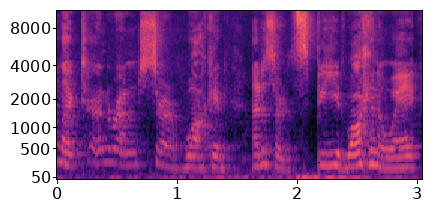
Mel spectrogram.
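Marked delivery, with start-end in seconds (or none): none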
